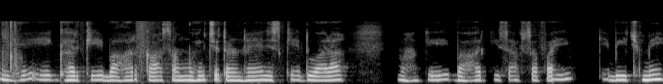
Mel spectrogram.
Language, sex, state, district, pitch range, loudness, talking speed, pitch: Hindi, female, Goa, North and South Goa, 195-210 Hz, -18 LUFS, 170 wpm, 200 Hz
